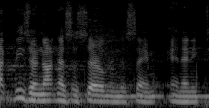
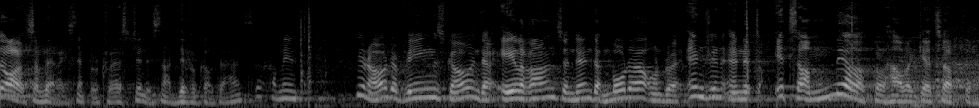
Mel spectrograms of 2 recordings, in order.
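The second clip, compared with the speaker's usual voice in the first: funny, put-on comic stage-German accent; 4 semitones higher than usual. Retelling a TV professor's silly answer: imitating a comic German accent. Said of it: "in his comic German accent".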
